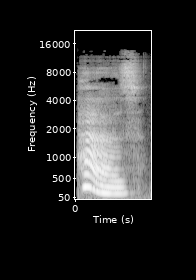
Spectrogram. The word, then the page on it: hers: British English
